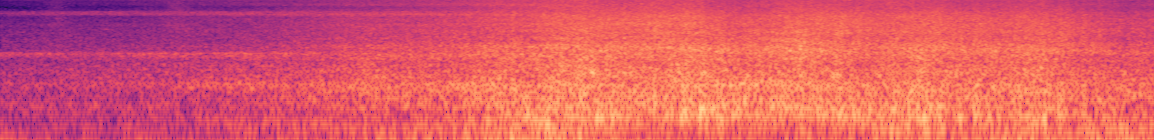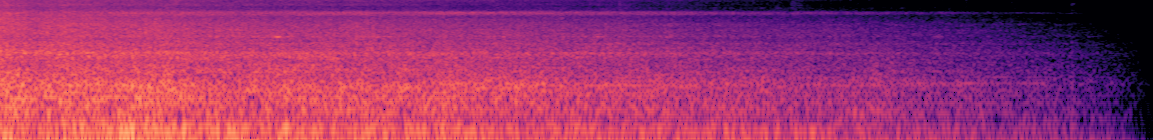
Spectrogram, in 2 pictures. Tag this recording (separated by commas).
Vehicle, Rail transport, Train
